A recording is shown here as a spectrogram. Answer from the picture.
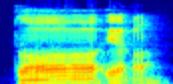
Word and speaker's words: طائرة: Here we have the letter ta controlled by fatha, and we have alif. So that's why we pronounce it as طائرة.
